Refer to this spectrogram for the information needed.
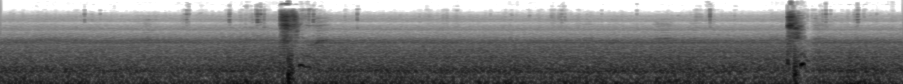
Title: Driving back home from a trip and sneezing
